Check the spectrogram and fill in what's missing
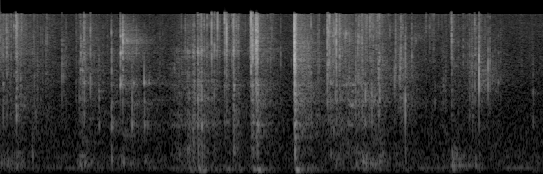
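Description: A solid oval white soap bar is held in the hand and cut into thin curls with a small metal blade. Quiet, bright, dry scraping and crisp crunching, with a sharper snap just after two seconds.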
